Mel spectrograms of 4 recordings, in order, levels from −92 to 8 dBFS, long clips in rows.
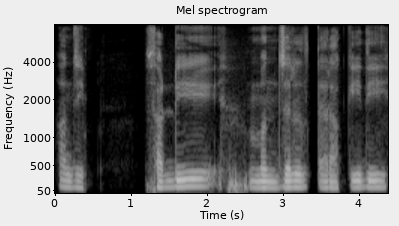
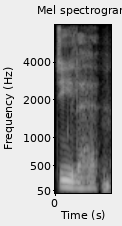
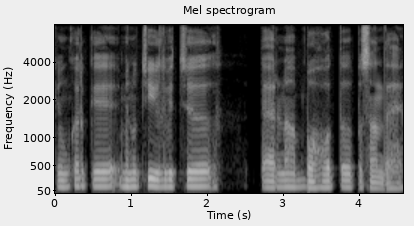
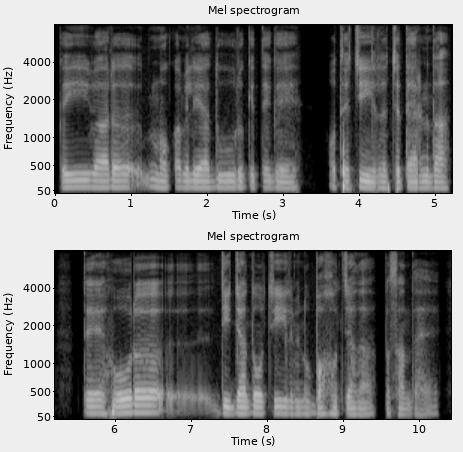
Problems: none marked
